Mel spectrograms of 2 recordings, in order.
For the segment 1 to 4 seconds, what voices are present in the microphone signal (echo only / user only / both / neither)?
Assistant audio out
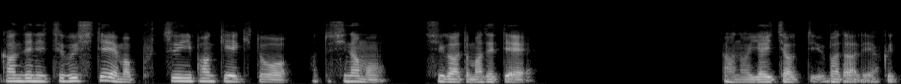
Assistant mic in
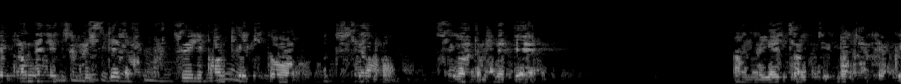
both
